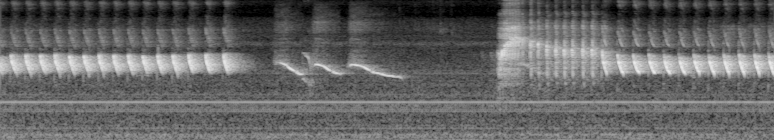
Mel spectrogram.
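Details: Active pied triller (kapas tembak) song: a steady rapid series of bright repeated notes, three downslurred whistles, then a harsh burst leading into another fast chattering run.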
